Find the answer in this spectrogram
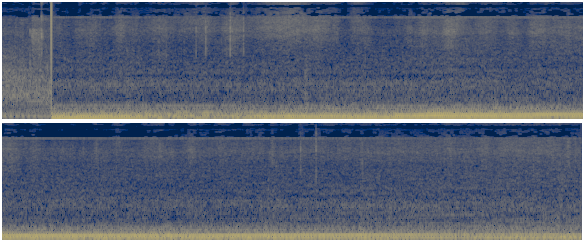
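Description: A car's engine and exhaust, loud and low, cutting in abruptly. About two seconds in, the pitch climbs as the car accelerates, then it holds steady.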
